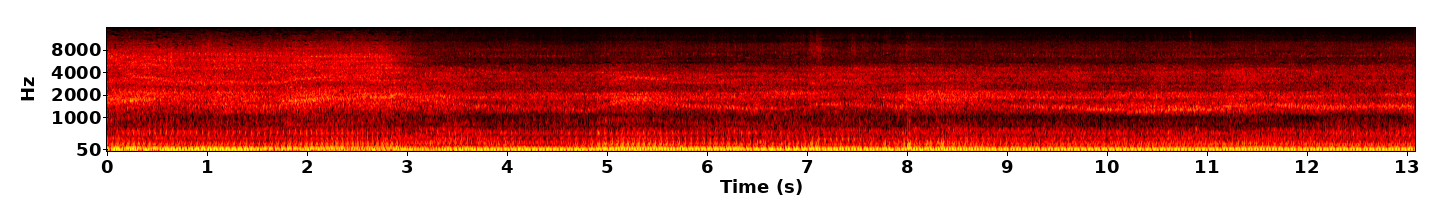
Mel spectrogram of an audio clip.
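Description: Honda Africa Twin's parallel-twin engine running as the motorcycle is ridden along a narrow road, a steady loud sound with a deep low rumble and a wavering higher whine that shifts in pitch.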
